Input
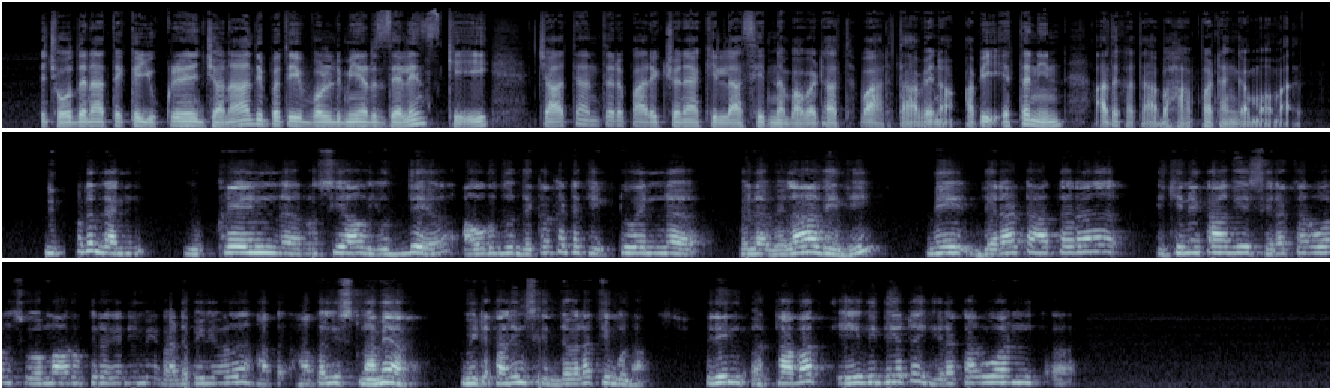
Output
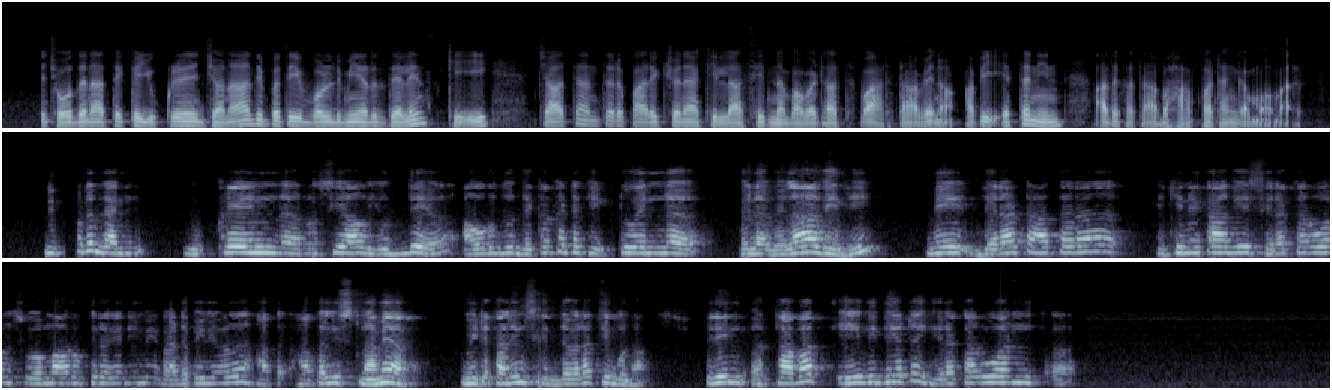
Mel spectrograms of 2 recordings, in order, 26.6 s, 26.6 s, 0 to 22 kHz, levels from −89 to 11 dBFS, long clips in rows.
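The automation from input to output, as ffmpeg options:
ffmpeg -i in.wav -af "asetnsamples=nb_out_samples=441:pad=0,asendcmd='8.57 lowpass f 2600;12.99 lowpass f 6400;14.49 lowpass f 3100;15.6 lowpass f 1700;16.83 lowpass f 2900;18.07 lowpass f 4800;24.37 lowpass f 11000',lowpass=1000" out.wav

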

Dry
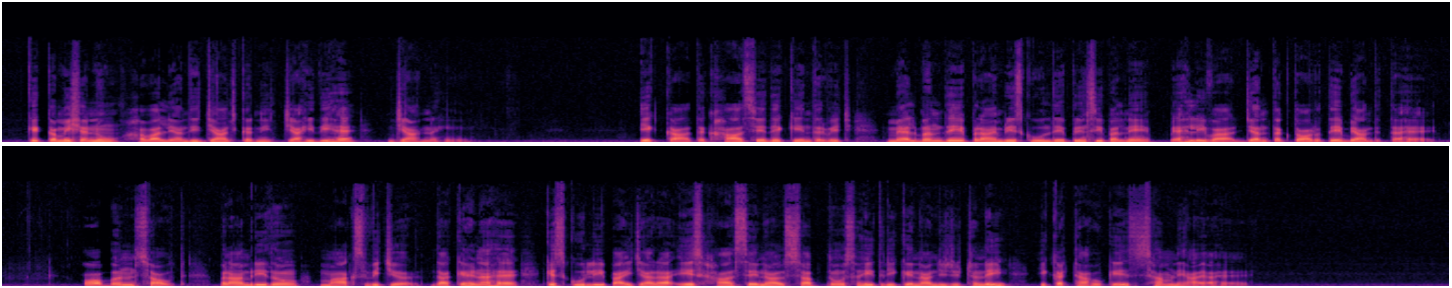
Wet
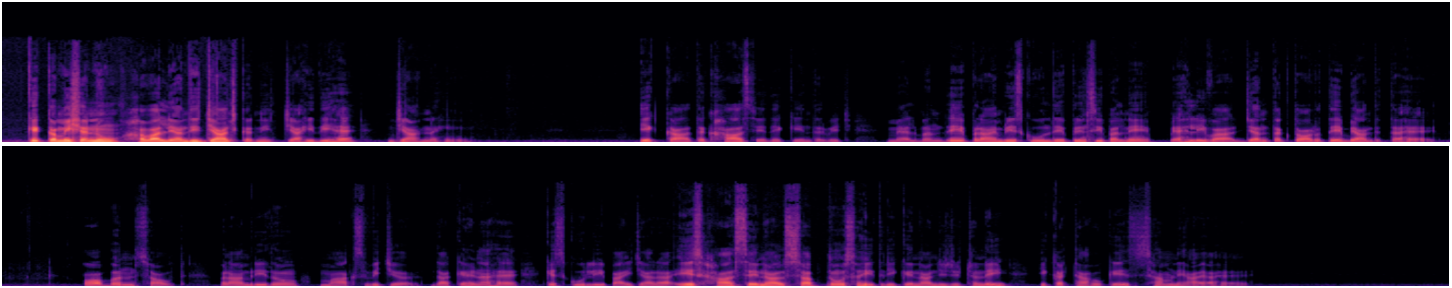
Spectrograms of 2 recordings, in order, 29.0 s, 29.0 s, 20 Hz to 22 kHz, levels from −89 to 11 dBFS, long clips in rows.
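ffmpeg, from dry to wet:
ffmpeg -i in.wav -af "asetnsamples=nb_out_samples=441:pad=0,asendcmd='2.36 volume volume -6.5dB;7.46 volume volume -18dB;9.48 volume volume -8dB;15.66 volume volume -14.5dB;21.19 volume volume -4dB;23.12 volume volume -12dB',volume=5.5dB" out.wav

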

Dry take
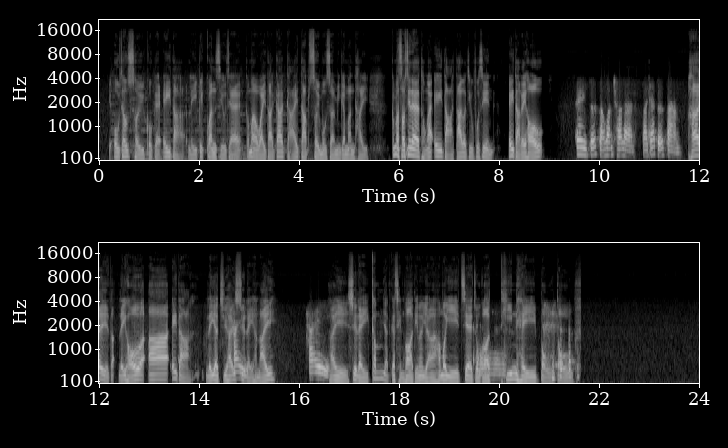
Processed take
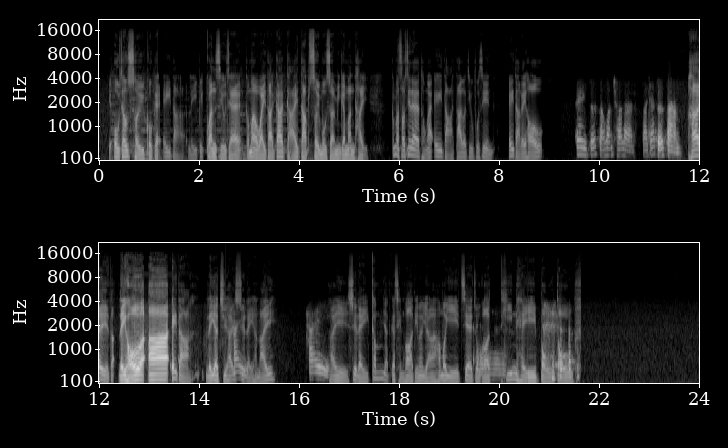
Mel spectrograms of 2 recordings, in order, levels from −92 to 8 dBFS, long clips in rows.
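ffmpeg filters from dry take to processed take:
ffmpeg -i in.wav -af "asetnsamples=nb_out_samples=441:pad=0,asendcmd='1.18 volume volume -12dB;2.15 volume volume -0.5dB;5.29 volume volume -11dB;11.13 volume volume -0.5dB;12.43 volume volume 11dB;13.49 volume volume -1dB;14.53 volume volume -8dB;20.58 volume volume -0.5dB',volume=0.5dB" out.wav

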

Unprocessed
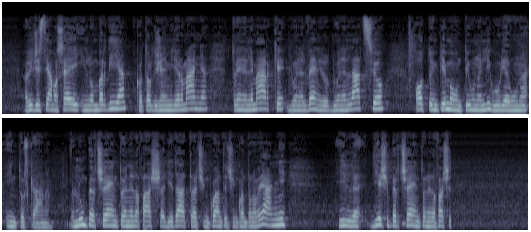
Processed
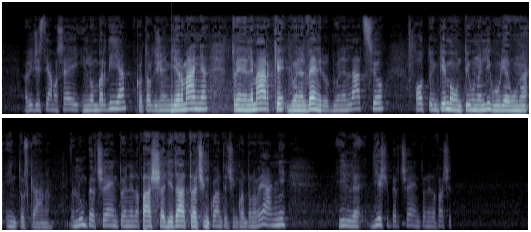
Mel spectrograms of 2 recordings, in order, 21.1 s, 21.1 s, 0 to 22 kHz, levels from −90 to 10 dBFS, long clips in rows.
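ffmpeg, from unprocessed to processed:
ffmpeg -i in.wav -af "asetnsamples=nb_out_samples=441:pad=0,asendcmd='1.63 volume volume -3.5dB;3.39 volume volume 6.5dB;6.38 volume volume -5.5dB;8.71 volume volume 1dB;10.56 volume volume -9.5dB;13.36 volume volume 2dB;14.68 volume volume -9dB;18.15 volume volume -19dB',volume=-11dB" out.wav

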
